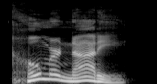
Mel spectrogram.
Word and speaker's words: Comirnaty: That name is Comirnaty. Comirnaty. I'll spell it for you. C-O-M-I-R-N-A-T-Y.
